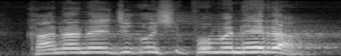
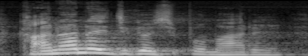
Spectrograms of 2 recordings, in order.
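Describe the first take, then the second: First: Stern divine pronouncement, louder; a lightly voiced stern God; voice of God quoted. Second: Said in the usual way. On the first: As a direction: deliver it as God's stern verdict. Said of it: "딱 이러는 거예요".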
